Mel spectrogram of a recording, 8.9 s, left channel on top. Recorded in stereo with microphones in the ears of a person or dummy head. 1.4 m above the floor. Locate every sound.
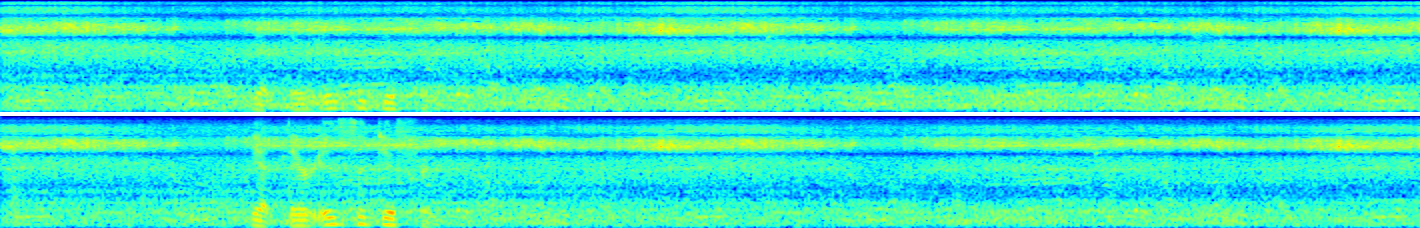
0.0 s a machine running: 15° left (ahead or behind)
1.6 s a woman speaking: 50° right (ahead or behind)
